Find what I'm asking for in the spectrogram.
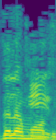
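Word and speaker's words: Delémont: Yeah, it's Delemont because silent. The T is silent. It's Delemont.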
